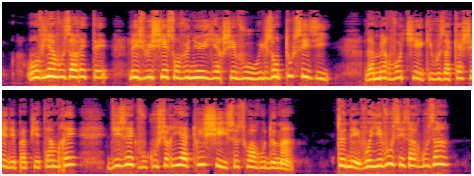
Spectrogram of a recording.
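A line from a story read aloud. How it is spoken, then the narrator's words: Shouted. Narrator (French): cria-t-il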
